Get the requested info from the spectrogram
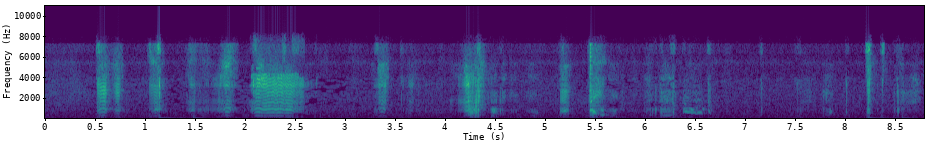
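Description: Newborn baby fussing with short whimpers and one longer wavering cry about two seconds in: a hungry baby's complaint, fretting while sucking on an offered finger.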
